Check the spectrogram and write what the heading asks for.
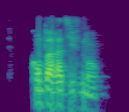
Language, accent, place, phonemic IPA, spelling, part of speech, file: French, France, Lyon, /kɔ̃.pa.ʁa.tiv.mɑ̃/, comparativement, adverb, LL-Q150 (fra)-comparativement.wav
- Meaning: comparatively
